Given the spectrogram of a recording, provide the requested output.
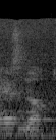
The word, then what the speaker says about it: Harrisonville: And then when you get to distinguishing between the zones, for example, from Harrisonville, am I saying it right, Harrisonville? Mm-hmm. Yes. Okay.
